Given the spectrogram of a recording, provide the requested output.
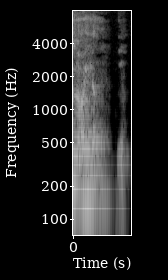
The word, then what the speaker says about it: Euler: The letter E was chosen to honor Leonhard Euler, pronounced Euler, who first discovered E and investigated its property in the 1700s.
